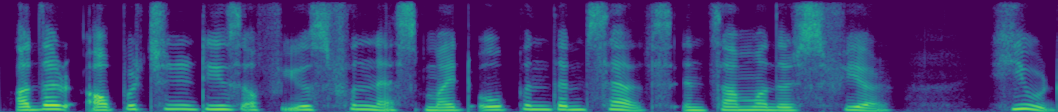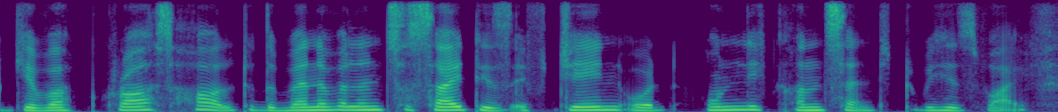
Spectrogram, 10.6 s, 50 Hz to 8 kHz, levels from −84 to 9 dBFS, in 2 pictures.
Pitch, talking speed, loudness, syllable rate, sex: 225 Hz, 170 wpm, -19 LUFS, 5.3 syllables/s, female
